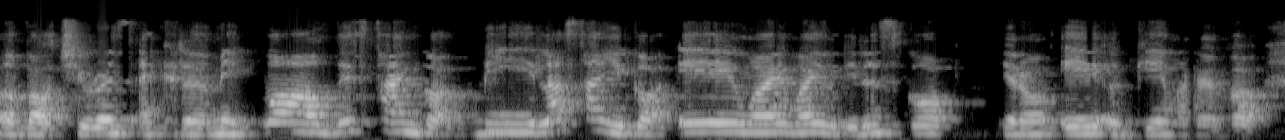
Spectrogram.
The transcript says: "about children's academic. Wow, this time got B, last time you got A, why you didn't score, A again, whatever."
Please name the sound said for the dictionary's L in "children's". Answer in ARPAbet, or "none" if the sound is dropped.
none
